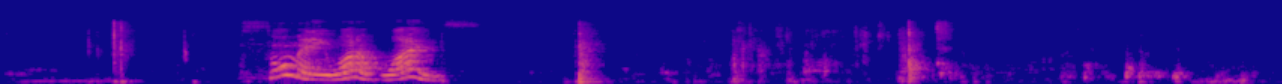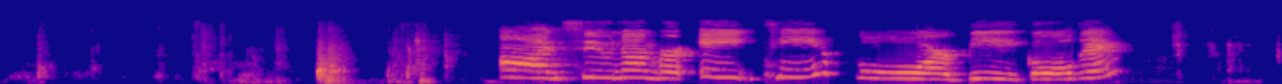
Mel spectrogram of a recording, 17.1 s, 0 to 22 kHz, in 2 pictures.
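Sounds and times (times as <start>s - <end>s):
cards and packaging rustling: 4.8s - 8.0s, 16.3s - 17.0s.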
